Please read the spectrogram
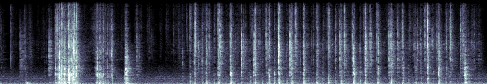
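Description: Tarot cards being handled and shuffled: a quick papery swish about a second in, then a rapid run of light card clicks and slaps, several a second.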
